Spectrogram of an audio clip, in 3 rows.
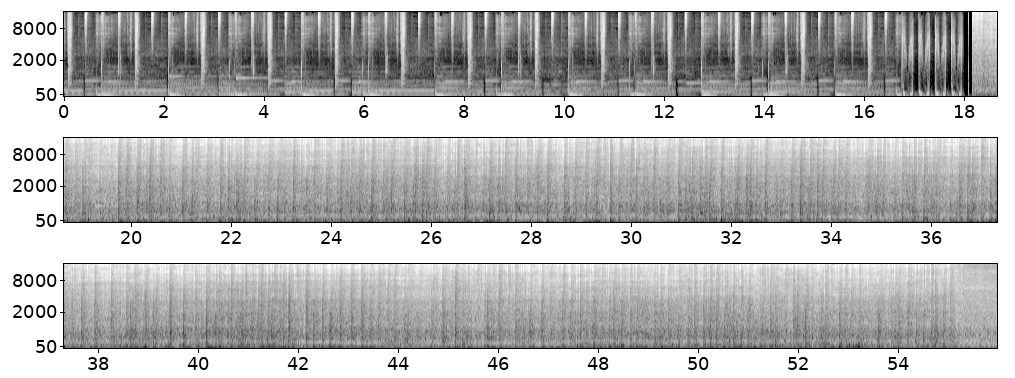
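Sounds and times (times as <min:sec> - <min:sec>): machine crackle over low hum: 0:18.2 - 0:55.9.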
